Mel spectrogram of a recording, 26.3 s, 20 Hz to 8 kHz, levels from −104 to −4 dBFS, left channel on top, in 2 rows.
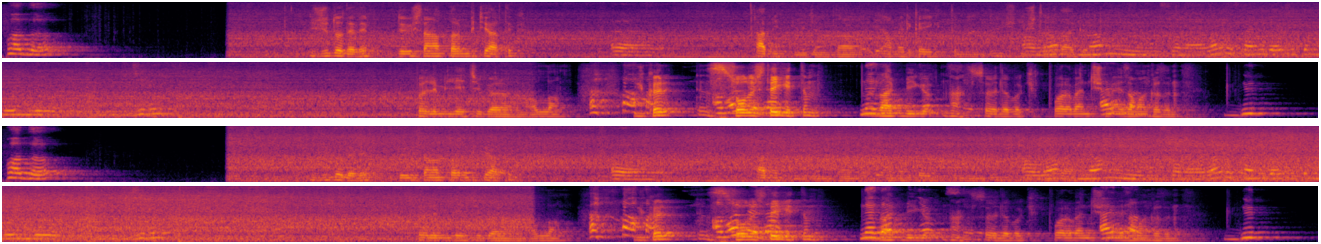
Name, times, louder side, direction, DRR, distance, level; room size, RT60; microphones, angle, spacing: voice 1, 0.1-0.5 6.1-6.7 10.2-13.9 14.4-14.8 19.0-19.8 20.3-21.0 21.8-22.9 24.2-24.6 25.4-25.7, right 2 dB, 35° right, 5 dB, 1.4 m, -34 dB
sound 1, 2.3-18.5, right 5 dB, 90° right, 0.7 m, -40 dB
voice 2, 3.1-3.7 4.0-5.1 7.5-10.9 17.3-18.8 19.5-19.8 20.1-21.3 21.8-24.9, left 4 dB, 85° left, 10 dB, 0.8 m, -34 dB
18.0 x 9.7 x 5.0 m, 0.96 s
head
